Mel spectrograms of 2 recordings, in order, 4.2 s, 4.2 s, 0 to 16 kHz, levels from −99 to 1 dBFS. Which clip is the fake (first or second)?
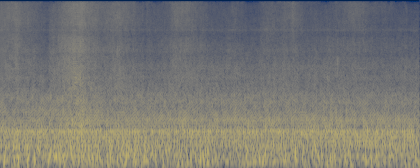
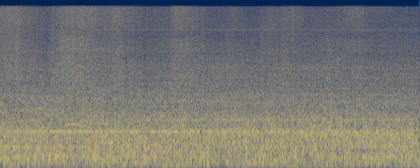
first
